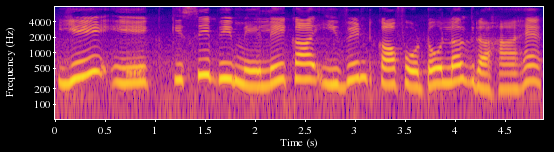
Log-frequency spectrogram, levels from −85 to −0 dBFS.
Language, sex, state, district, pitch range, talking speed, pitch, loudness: Hindi, female, Punjab, Fazilka, 245-310 Hz, 145 wpm, 275 Hz, -14 LUFS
